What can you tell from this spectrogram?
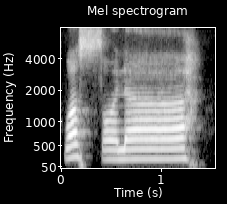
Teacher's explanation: Kalau kita nak berhenti di wassalah, kita matikan ta ni. Ta ni kita matikan macam kita sebut ha.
